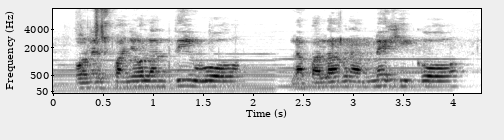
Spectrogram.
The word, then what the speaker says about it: México: le gustaba venir a México porque él decía que la palabra México, que realmente así es como se pronuncia, México, tiene mucho que ver con el Mashiach, así se pronuncia.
